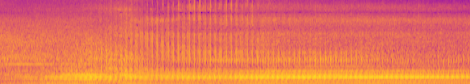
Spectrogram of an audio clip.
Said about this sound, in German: Die Polizei kann jedoch für unnötiges lautes Beschleunigen oder Aufheulen lassen des Motors Bußen verteilen.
